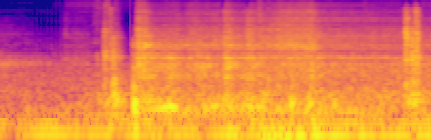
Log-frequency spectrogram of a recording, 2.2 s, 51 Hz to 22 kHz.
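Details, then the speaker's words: 2005–2007 Buick LaCrosse with a no-start/no-crank fault caused by a faulty ABS module (EBCM): with the module unplugged it cranks quickly, starts right up and settles into an even idle. "yeah starts right up let's see what happens if we plug it in"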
